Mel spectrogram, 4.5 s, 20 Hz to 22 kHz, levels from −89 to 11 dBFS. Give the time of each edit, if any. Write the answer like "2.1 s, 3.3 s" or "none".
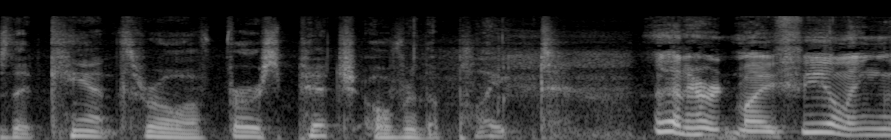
none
